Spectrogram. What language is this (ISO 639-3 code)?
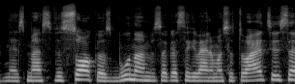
lit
